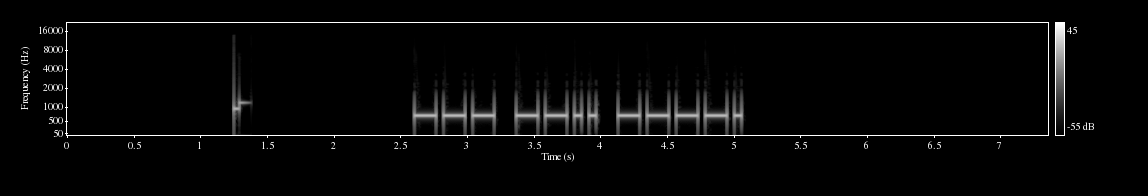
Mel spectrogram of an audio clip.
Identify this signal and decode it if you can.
Morse code, heard as a keyed tone, about 22 wpm, 700 Hz. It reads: OZ9
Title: Callsign Prefixes for Top 50 DXCC - 22wpm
